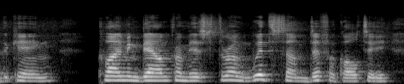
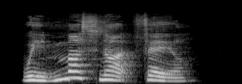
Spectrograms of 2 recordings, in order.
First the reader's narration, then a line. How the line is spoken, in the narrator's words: cried Ozma courageously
